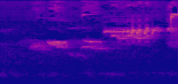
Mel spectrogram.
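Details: Juvenile Eurasian blue tit giving soft, thin calls: a few drawn-out mid-high tones followed by higher, faint wavering notes, quiet against a soft outdoor background.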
